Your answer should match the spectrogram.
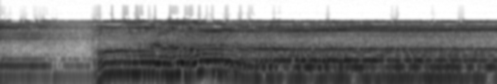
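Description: Film background music: a low chanted vocal note over a drone. It slides up about a second in, wavers, then holds steady on one long note.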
